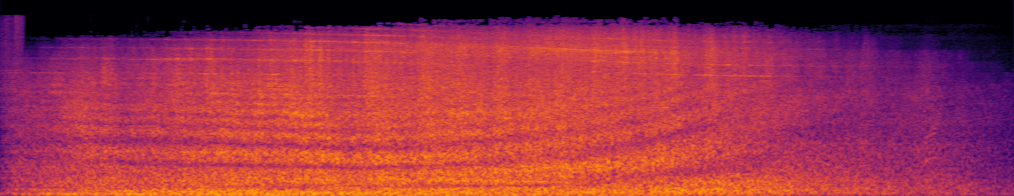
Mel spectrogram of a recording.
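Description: An airplane engine roars as the aircraft passes overhead, a loud, continuous rumble whose pitch sweeps downward as it flies by before slowly fading away. No voices are heard.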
